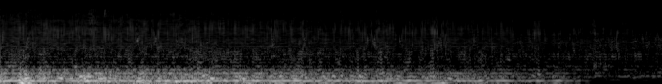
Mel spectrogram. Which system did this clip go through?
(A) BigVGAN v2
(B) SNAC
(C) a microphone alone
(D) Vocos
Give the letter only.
A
